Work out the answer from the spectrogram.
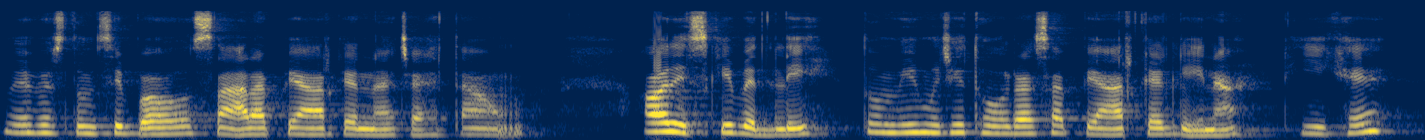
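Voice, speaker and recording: A woman's voice: medium pitch, normal speed, warm tone, lightly acted. A woman voicing a teasing young professor in love. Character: young man, a professor, earnest and teasing lover. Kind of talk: storybook reading.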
